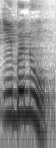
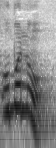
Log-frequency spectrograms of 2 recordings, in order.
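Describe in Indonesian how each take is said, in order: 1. Vokal pertama adalah bunyi 'i' depan. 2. Vokal pertama adalah bunyi 'u' yang dibulatkan. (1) "kita baca menjadi ibnu" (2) "bukan lafaz ubnu"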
